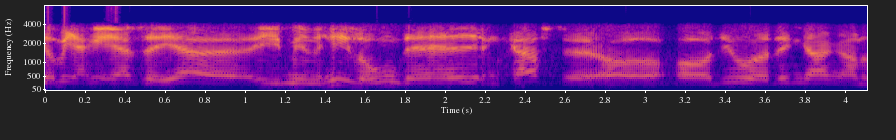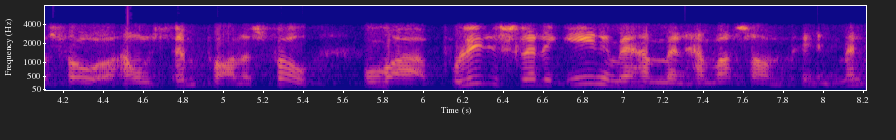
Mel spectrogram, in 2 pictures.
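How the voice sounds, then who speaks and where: A man rattles along at a very fast pace with lively intonation and a fairly high pitch. Noticeable background noise can be heard. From Kolding, southern Jutland. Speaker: radio caller. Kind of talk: phone-in call.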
